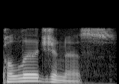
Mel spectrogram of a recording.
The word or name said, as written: polygynous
